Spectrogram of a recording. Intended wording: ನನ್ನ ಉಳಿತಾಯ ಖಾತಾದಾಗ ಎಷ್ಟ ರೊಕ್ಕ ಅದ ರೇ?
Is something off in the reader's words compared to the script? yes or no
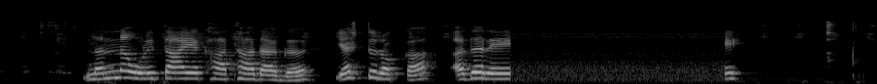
no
